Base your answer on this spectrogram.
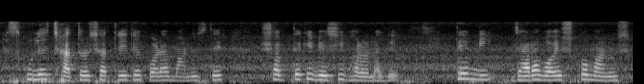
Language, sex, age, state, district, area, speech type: Bengali, female, 60+, West Bengal, Purba Bardhaman, urban, spontaneous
